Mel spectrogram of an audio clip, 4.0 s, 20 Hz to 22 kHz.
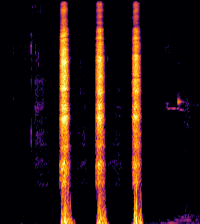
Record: exhalation_length: 4.0 s
exhalation_amplitude: 10980
exhalation_signal_mean_std_ratio: 0.29
survey_phase: beta (2021-08-13 to 2022-03-07)
age: 18-44
gender: Female
wearing_mask: 'No'
symptom_cough_any: true
symptom_runny_or_blocked_nose: true
symptom_shortness_of_breath: true
symptom_sore_throat: true
symptom_abdominal_pain: true
symptom_diarrhoea: true
symptom_fatigue: true
symptom_fever_high_temperature: true
symptom_change_to_sense_of_smell_or_taste: true
symptom_loss_of_taste: true
smoker_status: Current smoker (e-cigarettes or vapes only)
respiratory_condition_asthma: false
respiratory_condition_other: false
recruitment_source: Test and Trace
submission_delay: 1 day
covid_test_result: Positive
covid_test_method: LFT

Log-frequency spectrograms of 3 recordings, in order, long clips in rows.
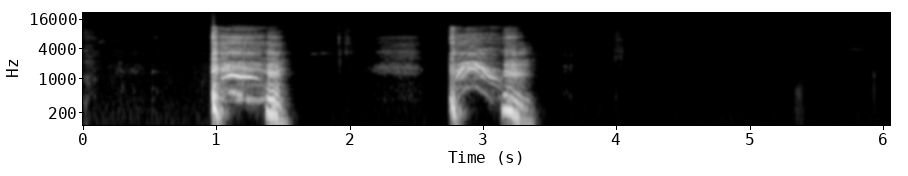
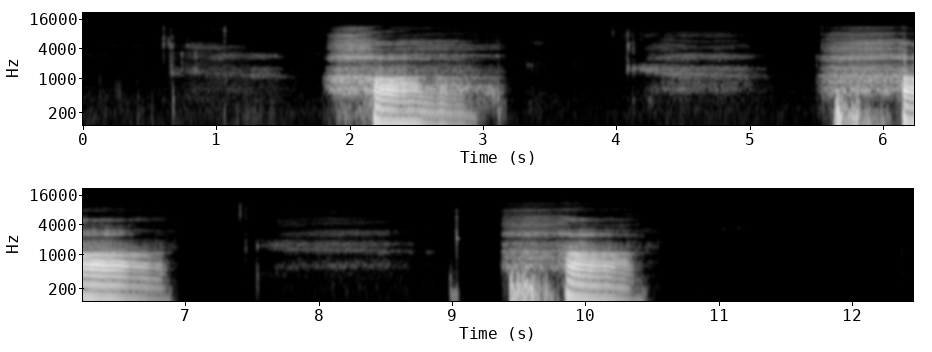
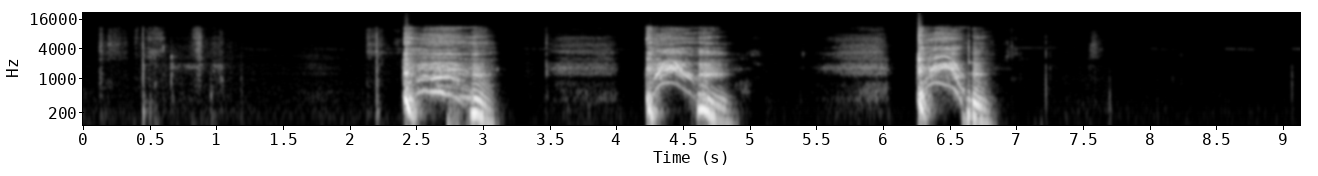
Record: cough_length: 6.1 s
cough_amplitude: 32768
cough_signal_mean_std_ratio: 0.32
exhalation_length: 12.5 s
exhalation_amplitude: 32669
exhalation_signal_mean_std_ratio: 0.3
three_cough_length: 9.1 s
three_cough_amplitude: 32768
three_cough_signal_mean_std_ratio: 0.33
survey_phase: alpha (2021-03-01 to 2021-08-12)
age: 45-64
gender: Male
wearing_mask: 'No'
symptom_cough_any: true
symptom_shortness_of_breath: true
symptom_onset: 10 days
smoker_status: Ex-smoker
respiratory_condition_asthma: false
respiratory_condition_other: false
recruitment_source: Test and Trace
submission_delay: 2 days
covid_test_result: Positive
covid_test_method: RT-qPCR
covid_ct_value: 16.1
covid_ct_gene: N gene
covid_ct_mean: 16.3
covid_viral_load: 4500000 copies/ml
covid_viral_load_category: High viral load (>1M copies/ml)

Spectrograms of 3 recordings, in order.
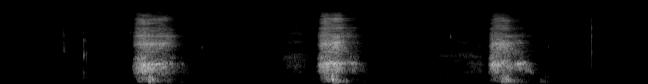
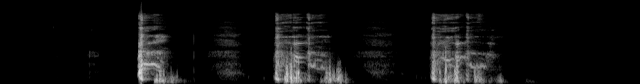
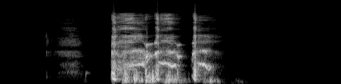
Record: exhalation_length: 6.5 s
exhalation_amplitude: 17053
exhalation_signal_mean_std_ratio: 0.32
three_cough_length: 6.4 s
three_cough_amplitude: 32768
three_cough_signal_mean_std_ratio: 0.29
cough_length: 3.4 s
cough_amplitude: 32768
cough_signal_mean_std_ratio: 0.42
survey_phase: beta (2021-08-13 to 2022-03-07)
age: 65+
gender: Male
wearing_mask: 'No'
symptom_cough_any: true
smoker_status: Ex-smoker
respiratory_condition_asthma: false
respiratory_condition_other: false
recruitment_source: REACT
submission_delay: 2 days
covid_test_result: Negative
covid_test_method: RT-qPCR
influenza_a_test_result: Negative
influenza_b_test_result: Negative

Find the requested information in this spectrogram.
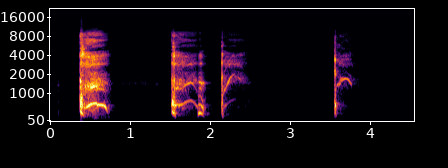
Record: three_cough_length: 4.6 s
three_cough_amplitude: 26028
three_cough_signal_mean_std_ratio: 0.32
survey_phase: beta (2021-08-13 to 2022-03-07)
age: 45-64
gender: Female
wearing_mask: 'No'
symptom_cough_any: true
symptom_runny_or_blocked_nose: true
symptom_sore_throat: true
symptom_fatigue: true
symptom_fever_high_temperature: true
symptom_headache: true
symptom_other: true
symptom_onset: 8 days
smoker_status: Never smoked
respiratory_condition_asthma: false
respiratory_condition_other: false
recruitment_source: Test and Trace
submission_delay: 1 day
covid_test_result: Positive
covid_test_method: RT-qPCR
covid_ct_value: 30.3
covid_ct_gene: N gene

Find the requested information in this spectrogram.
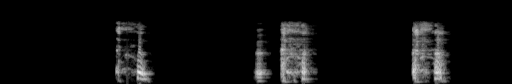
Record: three_cough_length: 5.1 s
three_cough_amplitude: 32768
three_cough_signal_mean_std_ratio: 0.29
survey_phase: beta (2021-08-13 to 2022-03-07)
age: 45-64
gender: Female
wearing_mask: 'No'
symptom_none: true
smoker_status: Ex-smoker
respiratory_condition_asthma: false
respiratory_condition_other: false
recruitment_source: REACT
submission_delay: 0 days
covid_test_result: Negative
covid_test_method: RT-qPCR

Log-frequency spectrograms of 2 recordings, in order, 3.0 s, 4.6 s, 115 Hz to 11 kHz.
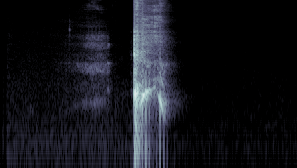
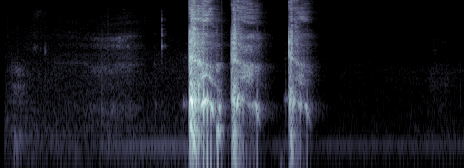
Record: cough_length: 3.0 s
cough_amplitude: 32767
cough_signal_mean_std_ratio: 0.19
three_cough_length: 4.6 s
three_cough_amplitude: 32768
three_cough_signal_mean_std_ratio: 0.2
survey_phase: beta (2021-08-13 to 2022-03-07)
age: 18-44
gender: Female
wearing_mask: 'No'
symptom_cough_any: true
symptom_runny_or_blocked_nose: true
symptom_shortness_of_breath: true
symptom_sore_throat: true
symptom_fatigue: true
smoker_status: Never smoked
respiratory_condition_asthma: false
respiratory_condition_other: false
recruitment_source: Test and Trace
submission_delay: 2 days
covid_test_result: Negative
covid_test_method: RT-qPCR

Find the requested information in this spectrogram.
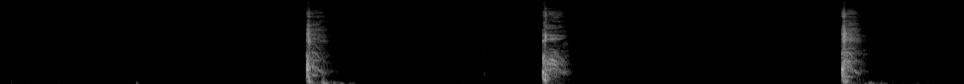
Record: three_cough_length: 9.6 s
three_cough_amplitude: 18230
three_cough_signal_mean_std_ratio: 0.17
survey_phase: beta (2021-08-13 to 2022-03-07)
age: 18-44
gender: Male
wearing_mask: 'No'
symptom_cough_any: true
symptom_runny_or_blocked_nose: true
symptom_sore_throat: true
symptom_abdominal_pain: true
symptom_fatigue: true
symptom_headache: true
smoker_status: Never smoked
respiratory_condition_asthma: false
respiratory_condition_other: false
recruitment_source: Test and Trace
submission_delay: 1 day
covid_test_method: LFT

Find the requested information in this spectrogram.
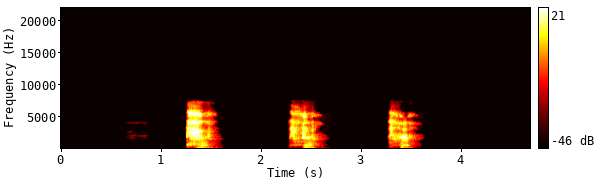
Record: three_cough_length: 4.7 s
three_cough_amplitude: 29737
three_cough_signal_mean_std_ratio: 0.29
survey_phase: beta (2021-08-13 to 2022-03-07)
age: 18-44
gender: Female
wearing_mask: 'No'
symptom_runny_or_blocked_nose: true
symptom_sore_throat: true
symptom_fatigue: true
symptom_headache: true
symptom_change_to_sense_of_smell_or_taste: true
symptom_loss_of_taste: true
smoker_status: Never smoked
respiratory_condition_asthma: false
respiratory_condition_other: false
recruitment_source: Test and Trace
submission_delay: 2 days
covid_test_result: Positive
covid_test_method: RT-qPCR
covid_ct_value: 15.4
covid_ct_gene: ORF1ab gene
covid_ct_mean: 15.6
covid_viral_load: 7900000 copies/ml
covid_viral_load_category: High viral load (>1M copies/ml)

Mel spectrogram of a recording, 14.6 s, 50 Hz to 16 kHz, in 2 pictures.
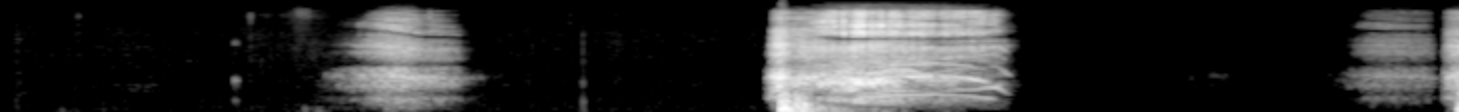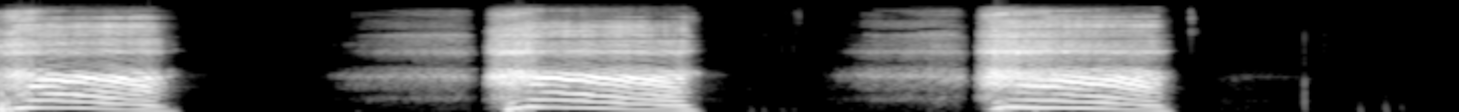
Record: exhalation_length: 14.6 s
exhalation_amplitude: 32767
exhalation_signal_mean_std_ratio: 0.43
survey_phase: beta (2021-08-13 to 2022-03-07)
age: 18-44
gender: Male
wearing_mask: 'No'
symptom_cough_any: true
symptom_runny_or_blocked_nose: true
symptom_headache: true
symptom_onset: 3 days
smoker_status: Never smoked
respiratory_condition_asthma: false
respiratory_condition_other: false
recruitment_source: Test and Trace
submission_delay: 2 days
covid_test_result: Positive
covid_test_method: RT-qPCR
covid_ct_value: 23.1
covid_ct_gene: N gene
covid_ct_mean: 23.7
covid_viral_load: 17000 copies/ml
covid_viral_load_category: Low viral load (10K-1M copies/ml)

